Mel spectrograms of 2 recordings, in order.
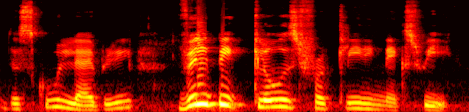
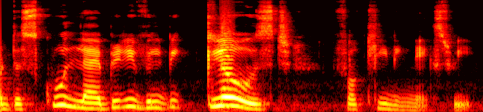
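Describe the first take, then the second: First: "will" leaned on, line a bit louder; teacher stresses "will" in the demo. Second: "closed" pushed hard, louder line; stress on closed. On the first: Teacher demonstrating stress to test-takers, hitting "will". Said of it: "stressing the few important portion". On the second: Teacher contrasting stress for students, landing on "closed". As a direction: punch the word "closed". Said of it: "where the speaker has stressed upon". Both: Shown as a demonstration.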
